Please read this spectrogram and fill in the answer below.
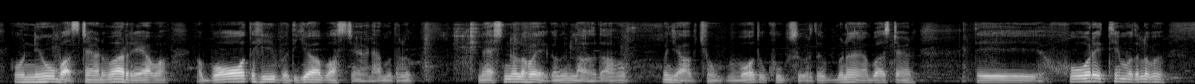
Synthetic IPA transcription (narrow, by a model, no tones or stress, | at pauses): ʊnːeːõːbaːsʈɛ̃ːɳmaːɾːɪjaːʋaː | bɔːt̪ɦiːʋəd̪ijaːbaːsʈɛːɳɖɛːmət̪ləb | nɛːʃnəlɦoːeːɡamɪ̃nlaːɡd̪aːɦo | pəɲd͡ʒaːbt͡ʃʰõːbɔːt̪kʰuːbsuːɾət̪bənãːjaːbaːsʈɛ̃ːɳ | t̪eːhoːɾɪt̪ʰːeːmət̪ləb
